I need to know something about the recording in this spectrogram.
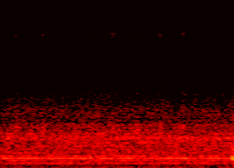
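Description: Graphite pencil drawing short strokes on sketch pad paper: a faint run of repeated light strokes, over a faint steady hum.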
